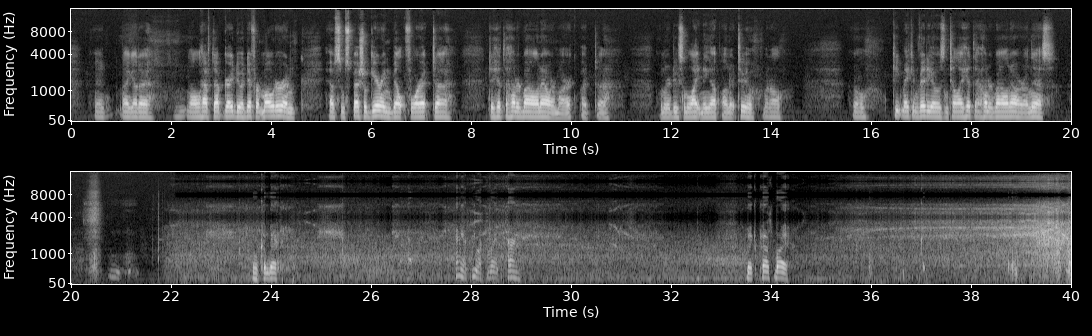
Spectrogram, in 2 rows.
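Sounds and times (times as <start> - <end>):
faint low murmur: 0.4 - 4.5
man sniffing: 1.6 - 2.4, 20.0 - 21.4
rc car motor whine: 21.7 - 40.0
small clicks: 23.3 - 23.5.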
